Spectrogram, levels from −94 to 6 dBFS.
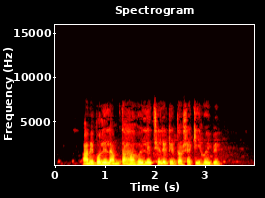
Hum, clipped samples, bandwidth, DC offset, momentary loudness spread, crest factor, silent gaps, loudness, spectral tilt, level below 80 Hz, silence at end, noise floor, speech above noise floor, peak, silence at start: none; under 0.1%; 7 kHz; under 0.1%; 8 LU; 16 dB; none; -16 LUFS; -7.5 dB/octave; -60 dBFS; 0.7 s; -62 dBFS; 47 dB; -2 dBFS; 0.55 s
